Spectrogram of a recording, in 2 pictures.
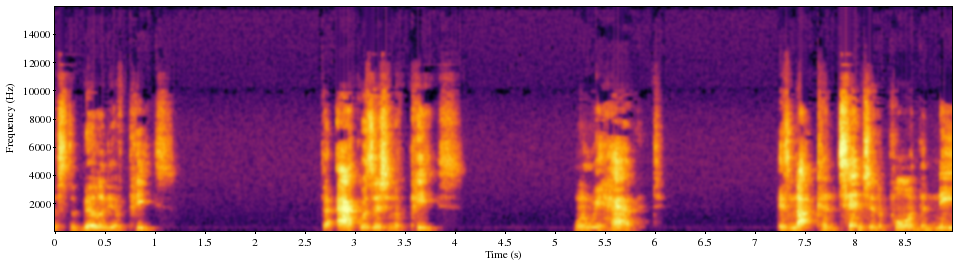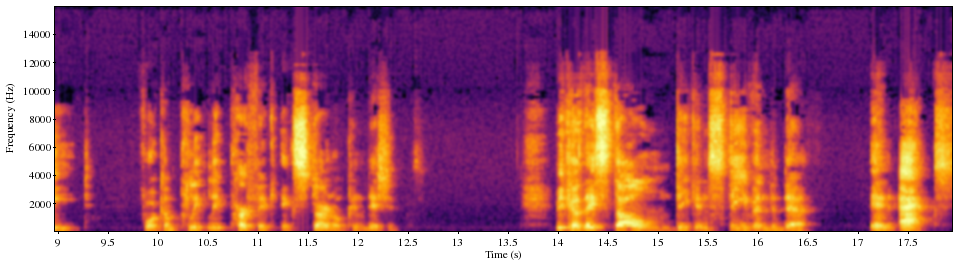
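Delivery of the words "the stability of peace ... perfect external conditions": very slow, deliberate delivery, each word weighed. Speaker sharing a spiritual message with listeners, saying it slowly. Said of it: "I'm going to say it slow".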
